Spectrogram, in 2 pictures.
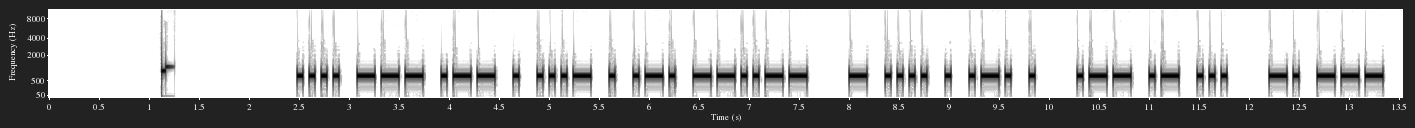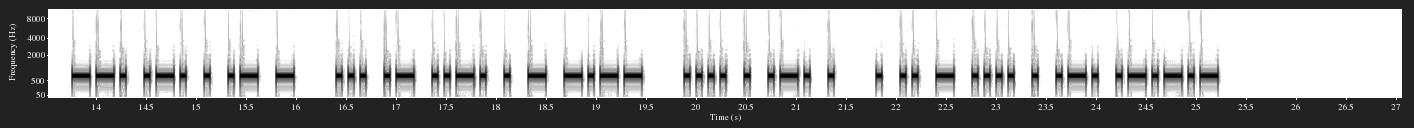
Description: Morse code, heard as a keyed tone, about 19 wpm, 700 Hz. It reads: HOWEVER, THERE WAS NO GREAT SAFETY HERE EITHER.
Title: Sentences from Top 1000 Words - Review Part 4 - 20wpm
